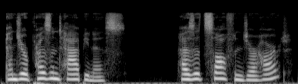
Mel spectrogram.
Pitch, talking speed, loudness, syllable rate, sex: 230 Hz, 180 wpm, -17 LUFS, 6.2 syllables/s, female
